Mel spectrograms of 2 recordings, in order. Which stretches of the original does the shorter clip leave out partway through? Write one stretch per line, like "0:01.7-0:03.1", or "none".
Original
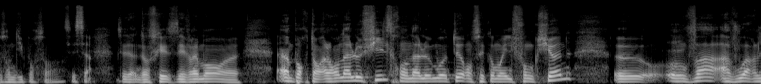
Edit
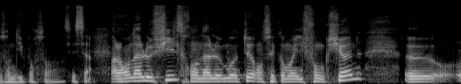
0:01.1-0:03.2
